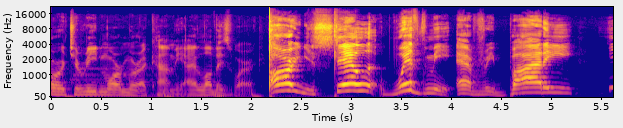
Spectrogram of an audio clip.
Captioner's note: clap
